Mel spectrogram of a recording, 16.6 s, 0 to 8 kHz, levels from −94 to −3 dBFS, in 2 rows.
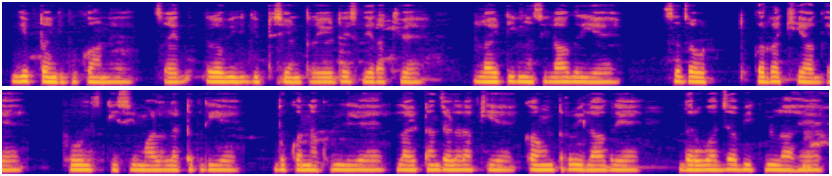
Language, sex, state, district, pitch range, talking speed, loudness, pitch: Rajasthani, female, Rajasthan, Churu, 160-170 Hz, 150 wpm, -22 LUFS, 165 Hz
